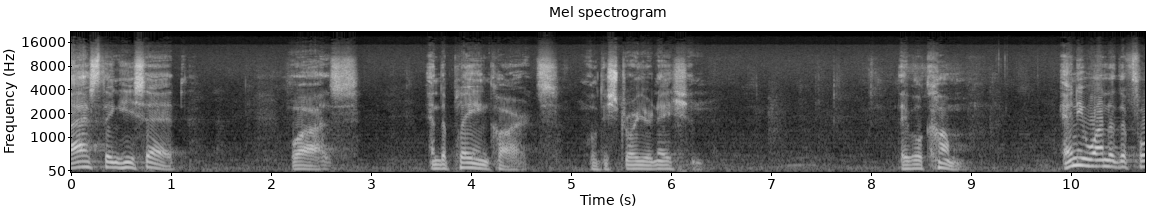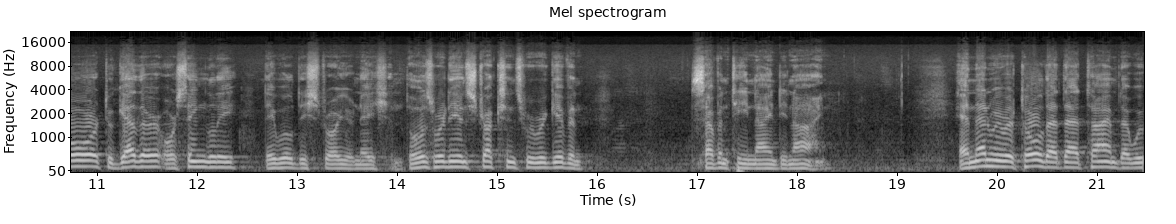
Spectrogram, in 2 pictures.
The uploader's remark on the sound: In the winter of 1993, spiritual leaders of 7 indigenous nations of North America came to the United Nations to deliver their traditional prophecies relating to the earth. They traveled from the four directions to bring their urgent messages to an audience of United Nations dignitaries and honored guests.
